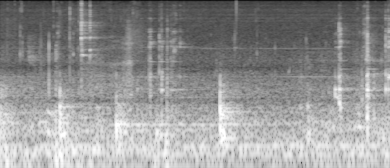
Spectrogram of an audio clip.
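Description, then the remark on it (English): Someone takes a sip of a drink, with several light glassy clinks as a cup is handled and set down, scattered over a few quiet seconds with no talking. “And give me a second to take a sip of this.”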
